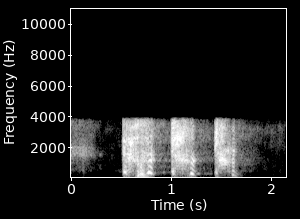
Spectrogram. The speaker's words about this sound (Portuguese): Desculpa, tô uma tosse que não passa.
